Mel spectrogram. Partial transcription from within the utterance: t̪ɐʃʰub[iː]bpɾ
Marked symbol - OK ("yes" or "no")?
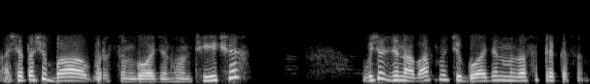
no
